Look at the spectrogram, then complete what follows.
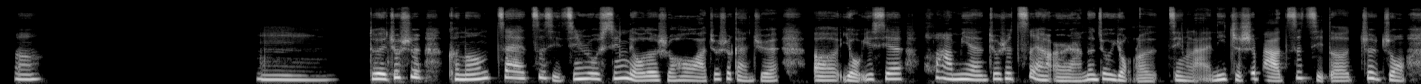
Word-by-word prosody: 嗯。 235 0 -1 2.2
嗯， 210 -2 -2 0.3
对。 255 -1 +7
就 320 +6 +2
是 325 -1 +1 0.2
可 235 - +1
能 240 +6 +4
在 305 -3 +2
自 305 +2 0
己 175 - -3
进 250 +8 +3
入 260 -1 +3
心 275 +3 +2
流 200 -9 +3
的 190 +1 +3
时 190 -2 -3
候 190 +1 -3
啊， 170 -2 -2
就 240 +8 -4
是 265 +2 -2
感 180 -7 -5
觉， 175 0 -3 0.3
呃， 185 -1 0
有 185 -5 +1
一 235 +1 -1
些 250 +2 +2 0.2
画 270 -6 -1
面 225 -3 +3
就 255 +3 -1
是 265 +1 0
自 - - 0
然 210 -3 +2
而 170 -3 -2
然 160 -1 -3
地 230 - +3
就 240 0 +2
涌 195 -5 +1
了 150 +1 -5
进 195 -2 0
来。 170 +2 -6
你 215 +4 +3
只 215 -4 -3
是 265 +8 +1
把 165 -9 +1
自 295 - -3
己 250 - -3
的 165 +1 -4
这 285 -2 0
种， 200 -6 -2
220 Hz, 205 characters per minute, -18 LUFS, 185-255 Hz, 2.2 s, 对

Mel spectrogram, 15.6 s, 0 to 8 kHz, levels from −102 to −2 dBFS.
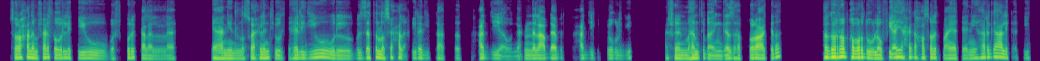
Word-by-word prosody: بصراحة 125 +3 +3
أنا 125 - +5
مش 110 0 -2
عارف 125 -1 +1
أقول 110 +2 +1
لِك 115 - -2
إيه، 110 0 -1
وباشكرِك 100 +3 -4
على 95 -2 -1
ال 90 0 -8 0.6
يعني 100 -1 +2
النصائح 95 +3 -1
اللي 115 -1 +2
أنتِ 120 - -2
قلتيها 100 +1 -2
لي 110 +1 -1
دي، 115 +4 -3
وال 100 -9 0
بالذات 110 +4 -2
النصيحة 120 +1 +1
الأخيرة 110 +1 -5
دي 105 0 -10
بتاعة 100 -4 -8 0.2
التحدّي، 110 -4 -5
أو 80 +1 -11
إن 85 - -16
إحنا 100 +3 -6
نلعب 100 +1 +2
لعبة 105 -1 +2 0.2
التحدّي 105 0 -7
في - - -33
الشغل 105 -2 -10
دي، 110 +3 -12 0.5
عشان 105 - -1
المهام 100 +3 +2
تبقى 110 -4 -3
إنجازها 100 +3 -1
بسرعة 110 -2 +6
كده. 150 +4 -1 0.6
هاجرّبها 145 +1 +7
برضو، 130 -4 +5
ولو 105 -2 +3
في 130 +7 -1
أي 135 0 +5
حاجة 125 0 -2
حصلت 120 0 0
معايا 100 +1 +1
تاني 105 +4 -4
هارجع 135 +3 +2
لِك 125 -3 -1
أكيد. 110 0 -17
110 Hz, 195 wpm, -24 LUFS, 100-120 Hz, 0.6 s, هاجرّبها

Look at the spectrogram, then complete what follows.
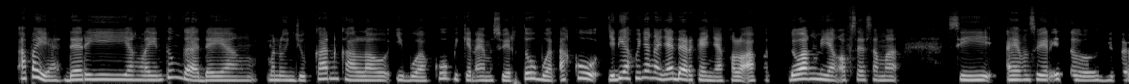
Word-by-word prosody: apa 280 +5 +1
ya, 190 - +1
dari 225 +2 +2
yang 210 -1 -1
lain 205 +1 -1
tuh 325 - -2
nggak 230 -6 +3
ada 185 +1 0
yang 190 0 -1 0.3
menunjukkan 200 +7 -1
kalau 190 -3 0
ibu 190 -1 -2
aku 175 +8 -5
bikin 200 -4 -4
ayam 185 0 -3
suwir 185 -1 -4
tuh 270 +1 +1
buat 200 -7 0
aku. 245 +4 +1
Jadi 210 +7 +2
akunya 285 +2 -1
nggak 255 - +1
nyadar 240 -3 +5
keknya 190 -4 0
kalau 190 -2 +1
aku 190 +1 -5 0.2
doang 255 +3 +7
nih 220 -4 +2
yang - - -10
obsess 205 0 -6
sama 195 -2 -3 0.5
si 205 -2 +1 0.2
ayam 210 +1 +2
suwir 210 -2 +1
itu, 235 -2 -3 0.3
gitu. 190 +1 -6
205 Hz, 190 wpm, -23 LUFS, 190-230 Hz, 0.5 s, doang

